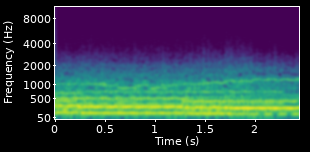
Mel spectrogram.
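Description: Organ music bridge: loud, sustained organ chords that shift twice, the radio drama's cue between scenes.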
